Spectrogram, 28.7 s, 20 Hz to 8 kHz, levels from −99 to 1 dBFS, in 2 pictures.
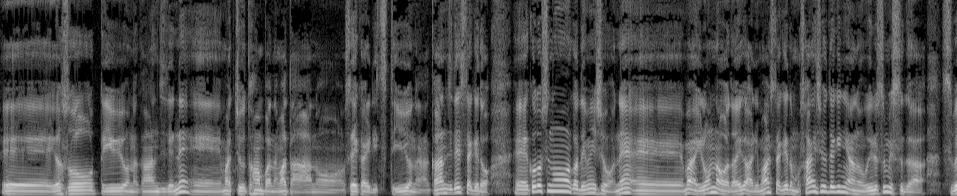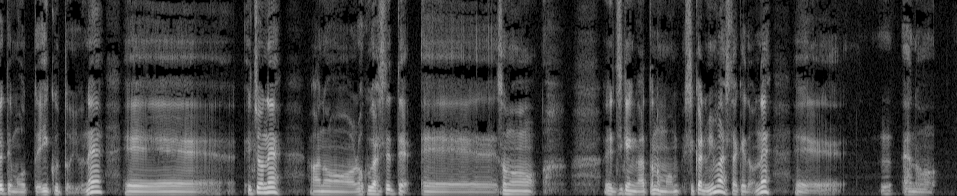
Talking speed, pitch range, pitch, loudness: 290 characters per minute, 110-150 Hz, 120 Hz, -27 LUFS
